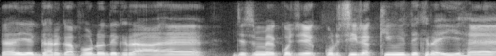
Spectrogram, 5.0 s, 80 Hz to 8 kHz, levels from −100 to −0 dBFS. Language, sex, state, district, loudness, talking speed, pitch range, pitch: Hindi, male, Uttar Pradesh, Lalitpur, -13 LUFS, 205 wpm, 150-160 Hz, 155 Hz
